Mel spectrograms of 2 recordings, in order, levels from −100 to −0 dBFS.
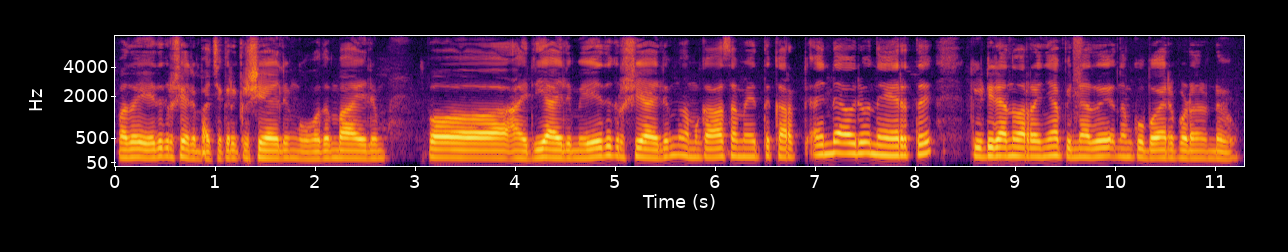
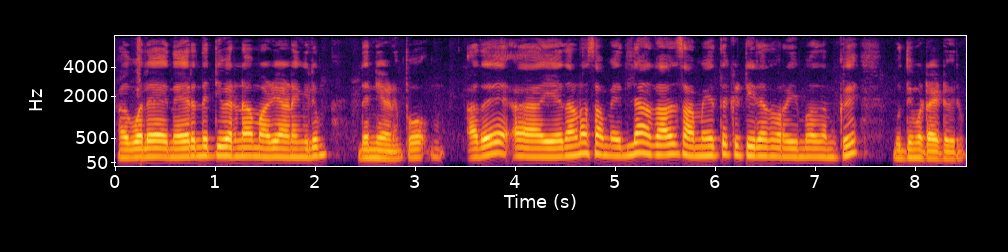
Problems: low volume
